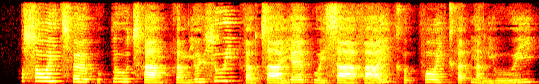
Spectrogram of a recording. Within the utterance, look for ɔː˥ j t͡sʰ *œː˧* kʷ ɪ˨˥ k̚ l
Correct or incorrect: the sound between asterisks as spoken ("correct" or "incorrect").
correct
